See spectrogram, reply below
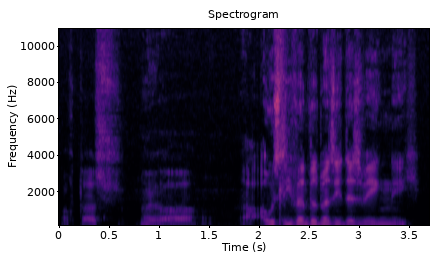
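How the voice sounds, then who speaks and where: An actor playing a breezy, roguish sidekick in a radio crime drama, chatty and cajoling. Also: male voice, low-pitched, lively intonation, moderate pace, vocal fry, exaggerated voice. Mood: reassuring. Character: breezy, roguish male sidekick and treasure hunter.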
